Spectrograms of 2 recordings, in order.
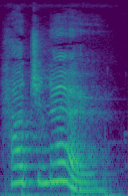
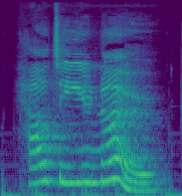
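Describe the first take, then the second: First: The words are linked and reduced together. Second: Each word is said separately and fully. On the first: "with connected speech" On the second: "without connected speech"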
